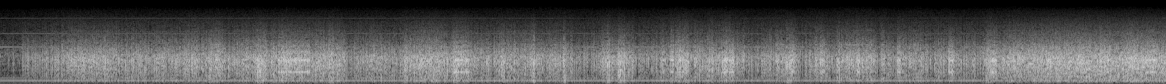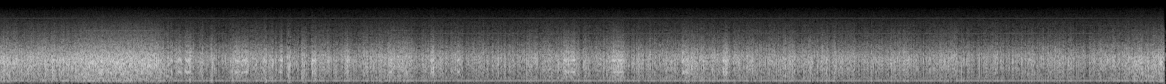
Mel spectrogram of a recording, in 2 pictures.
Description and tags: EMI from my desktop computer recorded from Line-in from a 40-year-old Icom IC230 2-meter FM ham transceiver at 146.67 MHZ.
